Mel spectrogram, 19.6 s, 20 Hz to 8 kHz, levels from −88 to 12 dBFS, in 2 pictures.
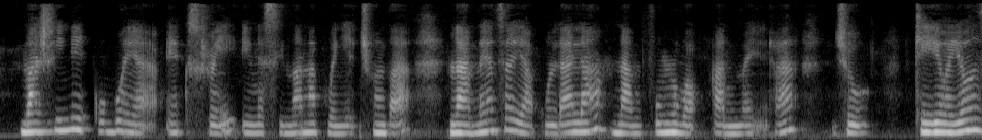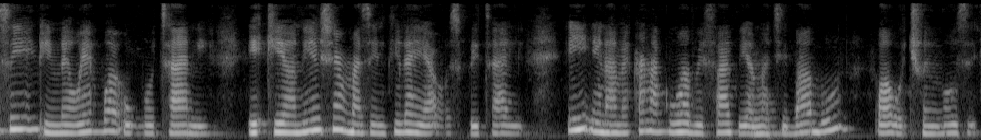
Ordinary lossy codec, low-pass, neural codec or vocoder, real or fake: MP3, 48 kbps; 7.2 kHz; codec, 24 kHz, 0.9 kbps, WavTokenizer, medium music audio release; fake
